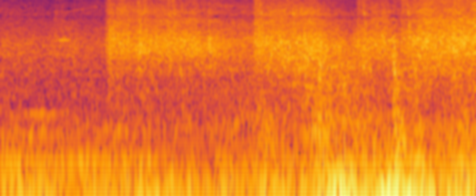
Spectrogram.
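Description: Laser weapons fire with sharp electronic zaps.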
